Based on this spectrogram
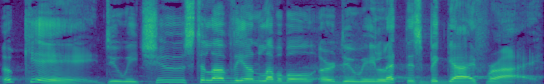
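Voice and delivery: slow, drawn-out weighing of options; deliberating. Retold or imitated. Kids deciding whether to rescue dad, acted slow deliberation. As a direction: ponder it with mock gravity, stretching each word.

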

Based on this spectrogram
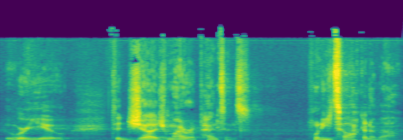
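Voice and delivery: softly voiced mock indignation; retold indignation. Young man challenging the pastor's judgment, quietly indignant. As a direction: act out a hushed, affronted challenge. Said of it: "immediately indignant and frustrated".

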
